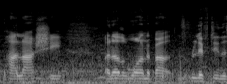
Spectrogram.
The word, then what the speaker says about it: Palashi: The illustrations around the back of him in the mango tope the night before the Battle of Plassey, which is actually a British mispronunciation of Palashi, another one about lifting the siege of Arcot, and so on, and many other magnificent military feats.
